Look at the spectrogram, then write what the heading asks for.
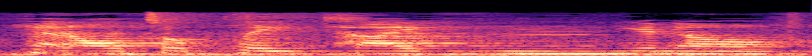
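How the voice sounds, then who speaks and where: A woman's voice: lowish voice, little pitch movement, normal speed, noisy background. A woman from Iceland, talking casually in an interview as a singer-songwriter. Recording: echoey room, music behind. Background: music.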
